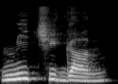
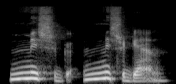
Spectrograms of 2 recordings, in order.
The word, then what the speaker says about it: Michigan: I say it the Russian way because Russians say штат Michigan. Yeah, I have Russian accent. That's why I would put patterns of my own language on the English pronunciation. But you would say Michigan, I think.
